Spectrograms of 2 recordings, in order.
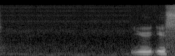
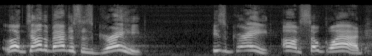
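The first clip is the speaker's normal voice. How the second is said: higher, slow, gushing mock praise; mock cheerful apostle; 9 semitones higher, slower than usual. Pastor voicing John the Apostle to the congregation, mock gushing. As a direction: sing John the Baptist's praises, slightly overdone. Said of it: "John the Apostle saying".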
